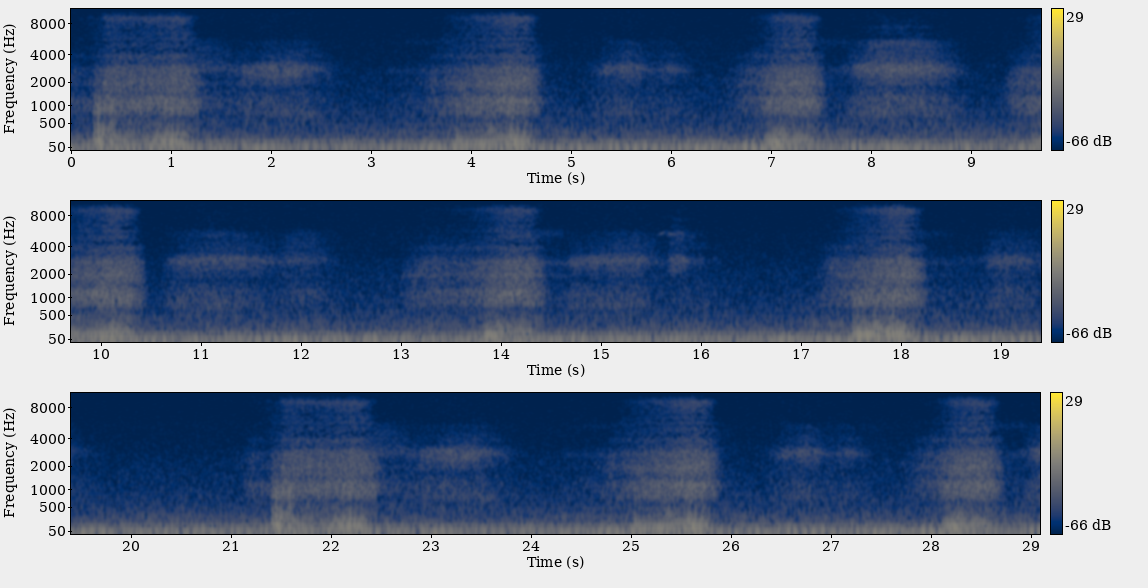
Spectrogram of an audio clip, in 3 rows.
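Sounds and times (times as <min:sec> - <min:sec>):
person snoring: 0:00.2 - 0:02.4, 0:03.6 - 0:04.8, 0:06.7 - 0:08.7, 0:09.4 - 0:11.4, 0:13.3 - 0:15.4, 0:17.2 - 0:18.3, 0:21.3 - 0:23.7, 0:24.8 - 0:25.9, 0:27.8 - 0:28.8.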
